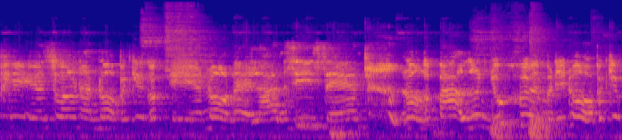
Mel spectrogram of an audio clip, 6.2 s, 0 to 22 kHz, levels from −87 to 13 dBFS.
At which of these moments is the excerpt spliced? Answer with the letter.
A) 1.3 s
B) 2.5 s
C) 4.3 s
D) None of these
D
